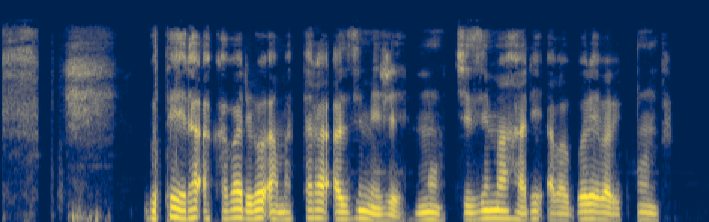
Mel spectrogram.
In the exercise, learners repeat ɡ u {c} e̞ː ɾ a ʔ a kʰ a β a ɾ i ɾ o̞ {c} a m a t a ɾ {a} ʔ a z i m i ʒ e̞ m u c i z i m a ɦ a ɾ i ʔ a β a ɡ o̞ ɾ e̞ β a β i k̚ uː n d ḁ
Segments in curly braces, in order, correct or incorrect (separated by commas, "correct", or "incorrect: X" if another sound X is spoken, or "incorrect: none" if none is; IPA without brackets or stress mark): incorrect: t, incorrect: ʔ, correct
